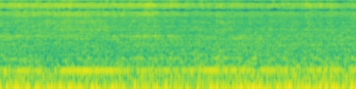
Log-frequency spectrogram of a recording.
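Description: Steady low rumble of a bus's engine and tyres heard from inside the cabin while cruising on a highway, with a constant low hum.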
